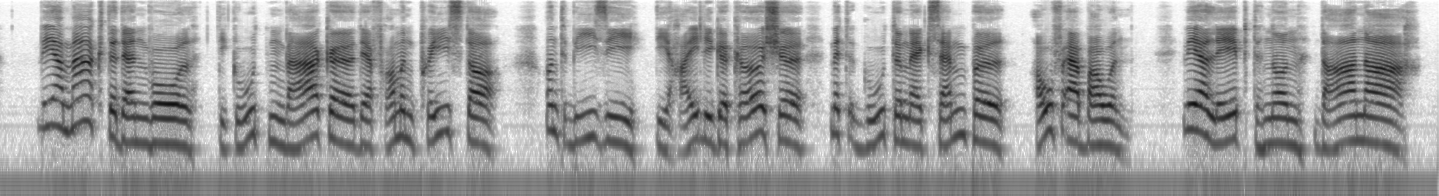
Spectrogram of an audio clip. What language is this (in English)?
German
